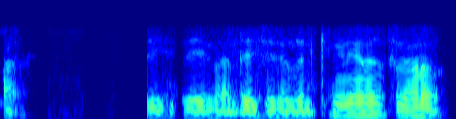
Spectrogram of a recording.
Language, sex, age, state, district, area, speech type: Malayalam, male, 18-30, Kerala, Palakkad, urban, conversation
